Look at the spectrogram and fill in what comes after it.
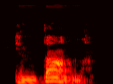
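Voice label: "embalm", British English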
